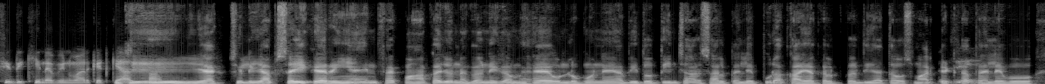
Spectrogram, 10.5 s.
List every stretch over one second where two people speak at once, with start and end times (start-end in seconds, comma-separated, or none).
none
